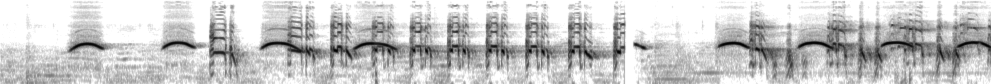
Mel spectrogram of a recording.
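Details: Partridge giving repeated shrill, arched whistles, each rising and falling, mixed with rapid harsh clicking pulses in a steady run, with a brief gap partway through before the whistles resume.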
